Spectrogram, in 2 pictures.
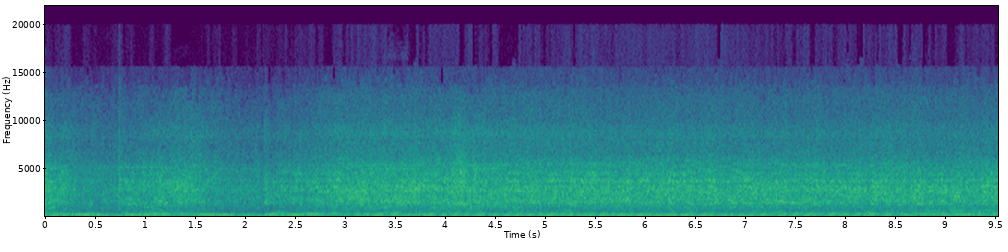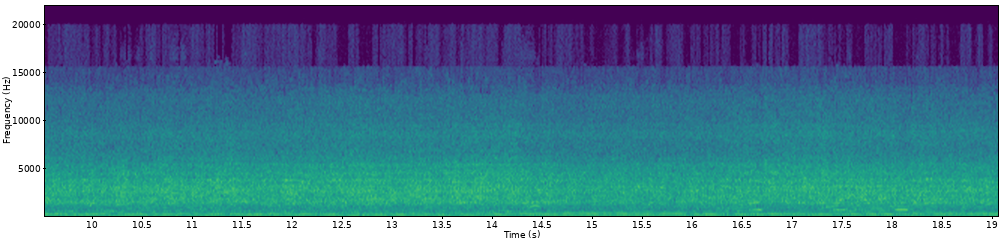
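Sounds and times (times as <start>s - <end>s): off-road vehicle engine revving: 0.0s - 19.0s.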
